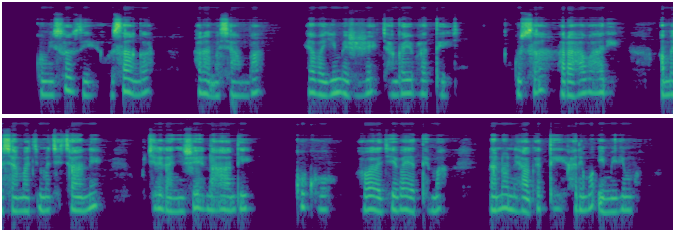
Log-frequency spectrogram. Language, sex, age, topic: Kinyarwanda, female, 18-24, agriculture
